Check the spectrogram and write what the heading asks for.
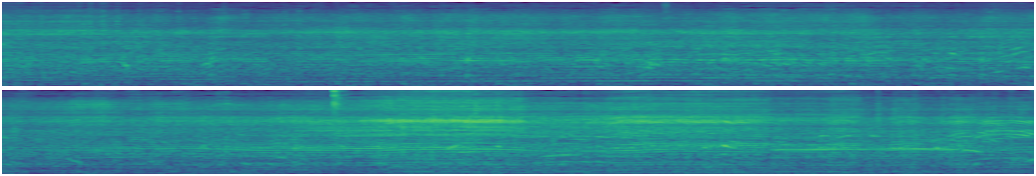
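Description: Small minibike engines buzzing round a dirt track, their pitch rising and falling as they rev, with people's voices mixed in.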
